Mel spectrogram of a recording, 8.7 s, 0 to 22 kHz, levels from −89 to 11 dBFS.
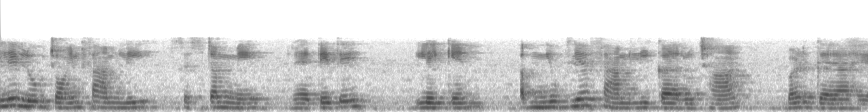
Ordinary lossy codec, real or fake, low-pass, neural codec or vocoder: none; real; 5.4 kHz; none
